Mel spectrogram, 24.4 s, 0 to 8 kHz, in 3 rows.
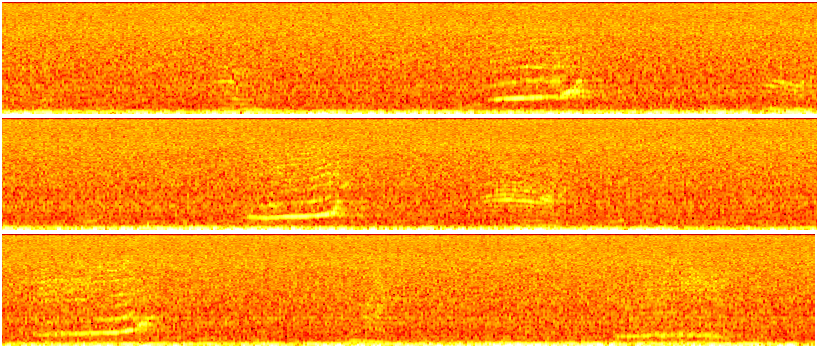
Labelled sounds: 5.2	5.6	humpback whale, 0.83 to 1.4 kHz
7.6	8.0	humpback whale, 0.80 to 0.93 kHz
11.2	11.5	humpback whale, 0.80 to 1.8 kHz
12.9	13.5	humpback whale, 0.80 to 1.1 kHz

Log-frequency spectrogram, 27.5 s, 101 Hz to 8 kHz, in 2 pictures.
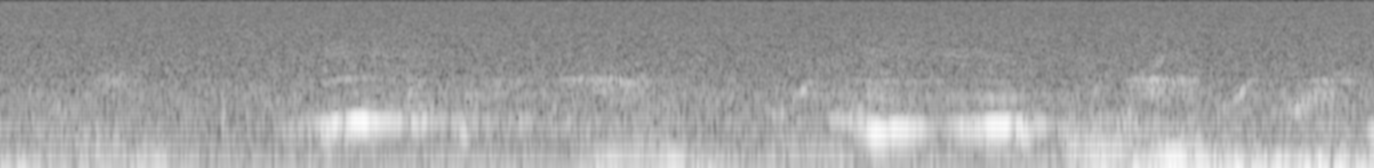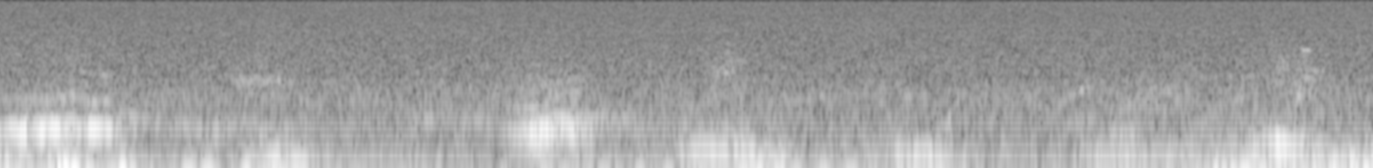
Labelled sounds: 1.0	1.3	humpback whale, 0.86 to 1.2 kHz
3.2	3.6	humpback whale, 0.90 to 1.1 kHz
5.6	5.9	humpback whale, 0.96 to 1.1 kHz
6.9	7.4	humpback whale, 0.86 to 1.1 kHz
11.3	11.6	humpback whale, 0.83 to 1.1 kHz
16.1	16.5	humpback whale, 0.90 to 1.1 kHz

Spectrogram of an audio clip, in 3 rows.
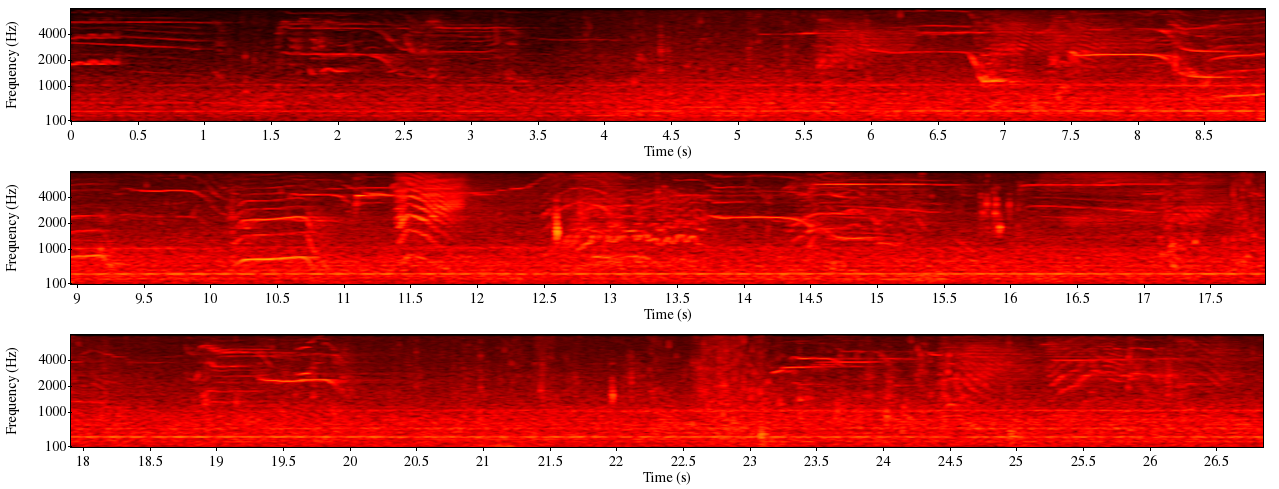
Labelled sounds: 0.1	1.1	killer whale, southern Alaska resident, 1.1 to 8.0 kHz
1.6	3.4	killer whale, southern Alaska resident, 1.1 to 7.7 kHz
5.1	12.0	killer whale, southern Alaska resident, 0.51 to 8.0 kHz
13.6	17.5	killer whale, southern Alaska resident, 0.55 to 8.0 kHz
18.8	20.0	killer whale, southern Alaska resident, 1.1 to 8.0 kHz
23.2	26.7	killer whale, southern Alaska resident, 1.2 to 8.0 kHz

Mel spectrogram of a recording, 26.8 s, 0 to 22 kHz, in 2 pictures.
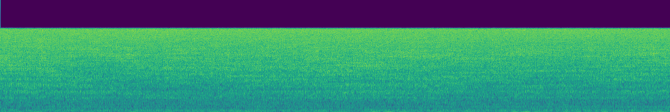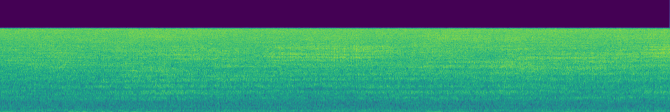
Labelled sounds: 11.6	11.8	vessel noise, 2.7 to 2.8 kHz
23.9	24.2	vessel noise, 2.6 to 2.7 kHz

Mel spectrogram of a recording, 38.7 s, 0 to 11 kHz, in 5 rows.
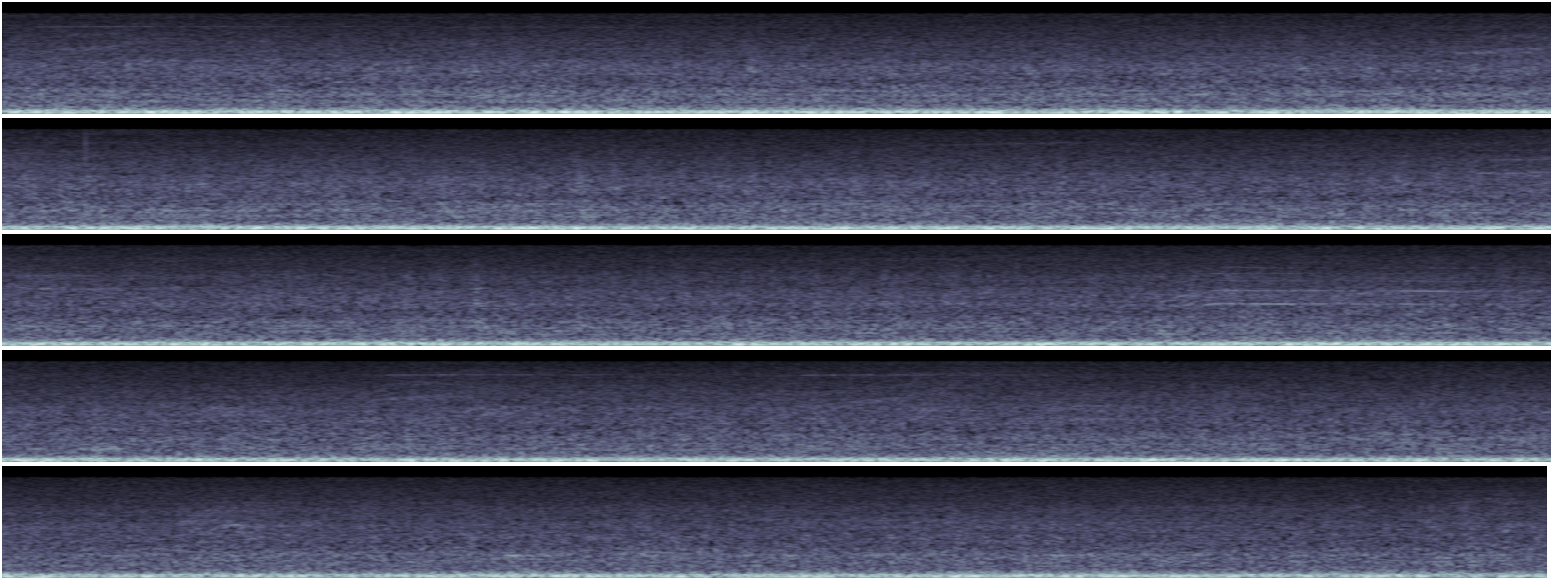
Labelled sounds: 15.2	15.8	killer whale, southern resident, 2.0 to 4.1 kHz
31.9	32.3	killer whale, southern resident, 1.2 to 2.9 kHz

